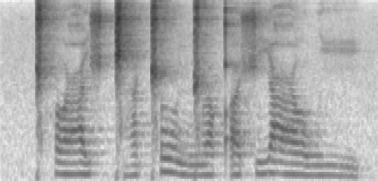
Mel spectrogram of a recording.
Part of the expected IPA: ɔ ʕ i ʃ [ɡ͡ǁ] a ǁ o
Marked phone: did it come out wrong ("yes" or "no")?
no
